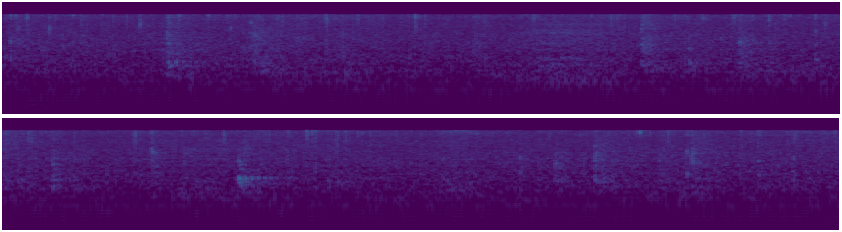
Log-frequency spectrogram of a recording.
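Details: Steady rain patters on surfaces with scattered drop ticks and a single sharper tap, no animal calls present.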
